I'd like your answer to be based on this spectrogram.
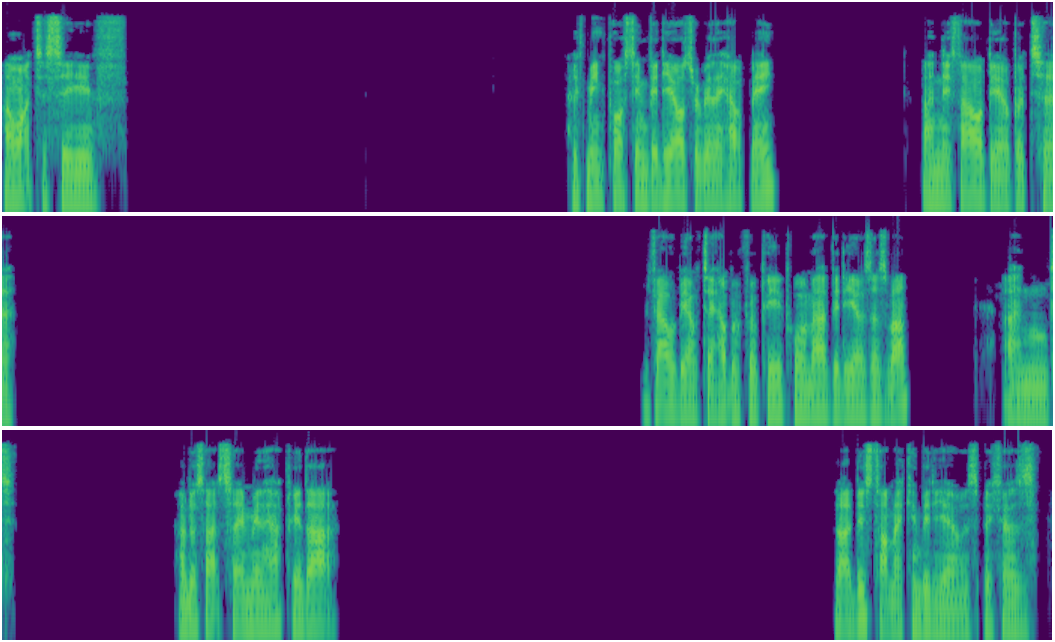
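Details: Adult man with a stammer who makes social media videos of ordering and talking to people to build confidence; word and phrase repetitions and pauses; stuttering (stammering).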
